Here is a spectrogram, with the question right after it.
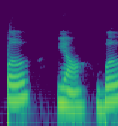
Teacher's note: प या ब का साउंड बोलते समय लिप्स को बंद करके खोलना पड़ता है, तभी ये साउंड पैदा होते हैं।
